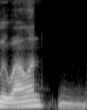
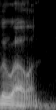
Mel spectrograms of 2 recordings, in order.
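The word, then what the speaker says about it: Llywelyn: Uh the ll is not pronounced or like uh it's not pronounced like Spanish, French or English. So that name Luwellyn definitely not pronounced Luwellen.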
